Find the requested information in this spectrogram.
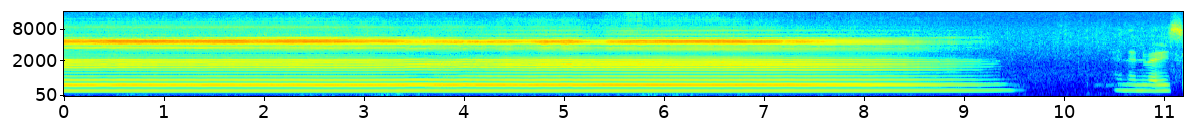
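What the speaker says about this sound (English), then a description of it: "We're going to take one beautiful Brahmari breath here, honeybee breath" One long Brahmari honeybee breath: a close, loud, steady hummed tone held for about nine seconds, then a brief inhale and the start of another hum.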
